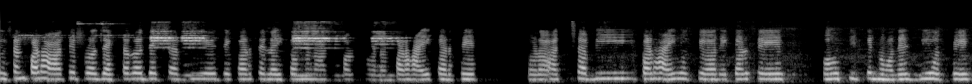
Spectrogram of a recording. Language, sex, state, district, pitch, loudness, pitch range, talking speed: Chhattisgarhi, female, Chhattisgarh, Rajnandgaon, 245 Hz, -18 LUFS, 235-260 Hz, 175 wpm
